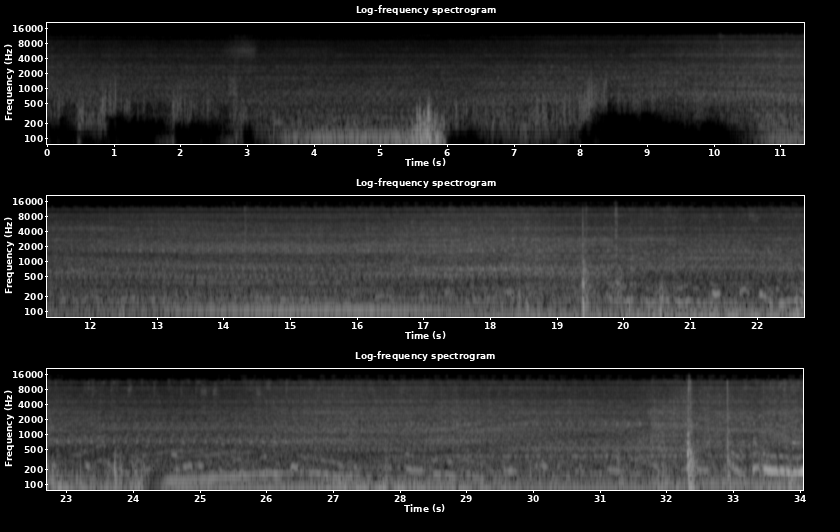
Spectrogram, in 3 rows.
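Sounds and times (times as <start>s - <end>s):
diesel engine idling: 0.0s - 34.0s
wind hitting microphone: 4.6s - 8.6s.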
